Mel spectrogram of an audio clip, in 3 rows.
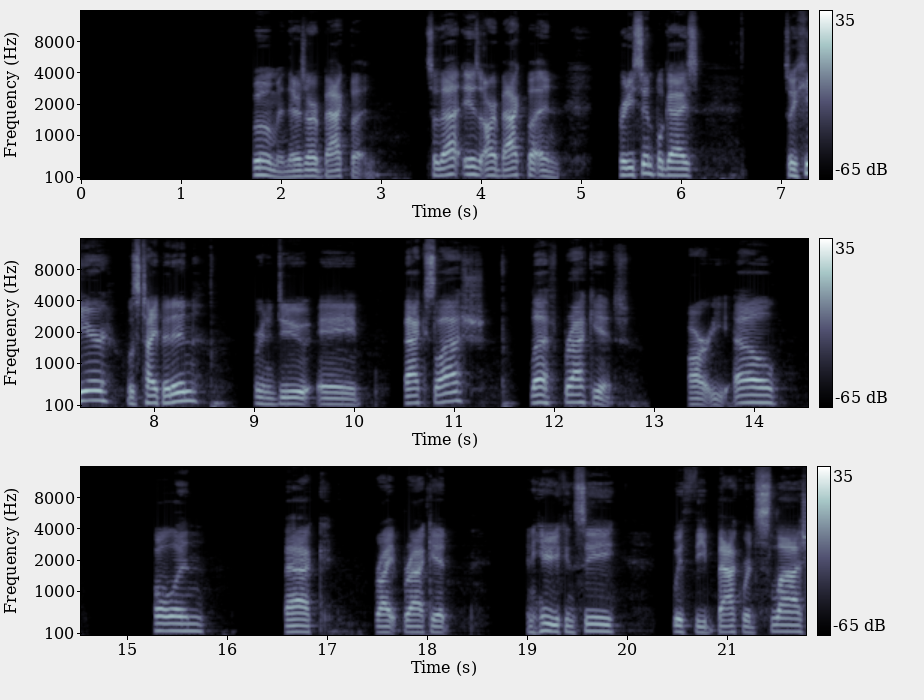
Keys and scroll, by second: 0.7 ctrl+shift+space, 6.6 ctrl+shift+space, 18.0 ctrl+shift+space.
